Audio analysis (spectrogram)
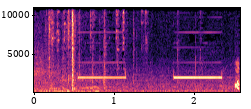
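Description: Inside a car parked at a cemetery, a steady electronic warning tone sounds in two sustained stretches, with a few sharp clicks, soft rustling and a low background hum. No one speaks.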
